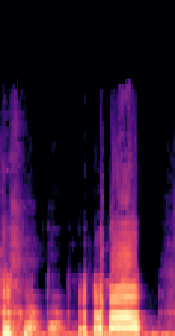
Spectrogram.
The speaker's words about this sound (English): And a dog howling in the background.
